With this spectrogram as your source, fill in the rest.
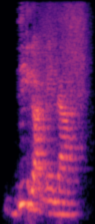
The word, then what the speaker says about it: dígamela: It should be pronounced dígamela.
